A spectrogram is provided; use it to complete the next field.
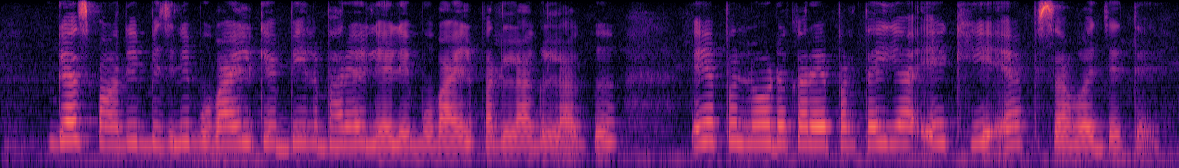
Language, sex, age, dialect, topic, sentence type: Maithili, male, 18-24, Angika, banking, question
